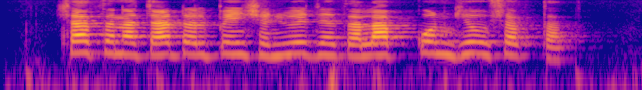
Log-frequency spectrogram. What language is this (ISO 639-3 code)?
mar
